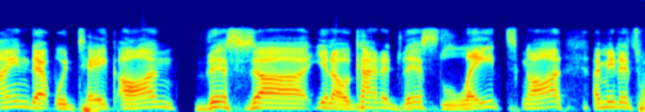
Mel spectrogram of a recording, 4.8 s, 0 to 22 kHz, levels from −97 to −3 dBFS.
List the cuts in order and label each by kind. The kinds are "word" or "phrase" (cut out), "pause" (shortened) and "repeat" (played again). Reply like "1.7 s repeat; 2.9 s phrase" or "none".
1.4 s pause; 2.7 s word; 3.0 s word; 3.9 s word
